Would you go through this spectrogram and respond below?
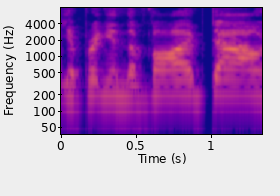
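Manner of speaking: usual speaking voice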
